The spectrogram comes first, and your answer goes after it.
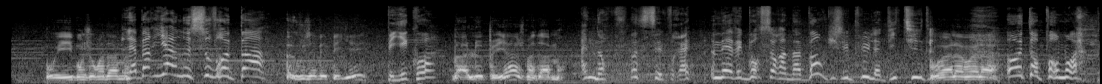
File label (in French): pub comedie confuse; boursorama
